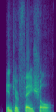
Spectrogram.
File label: "interfacial", American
